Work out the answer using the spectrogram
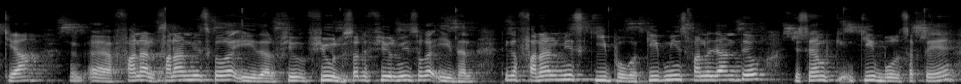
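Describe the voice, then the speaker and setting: A man with a high voice teaches vocabulary in a relaxed, repetitive way. He asks little questions and answers them himself, and he corrects his own slips as he goes. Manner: casual, self-correcting. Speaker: online English vocabulary teacher. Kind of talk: classroom vocabulary lesson.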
